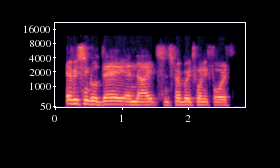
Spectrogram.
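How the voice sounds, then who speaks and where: A fairly high-pitched man with an American accent and fairly even intonation. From United States. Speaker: journalist, interviewer. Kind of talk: interview. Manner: halting, many fillers.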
